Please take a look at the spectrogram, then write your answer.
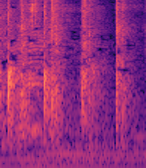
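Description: A church congregation cheers and acclaims with clapping and shouted voices, a steady crowd roar with a few sharper bursts over a low sustained tone.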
